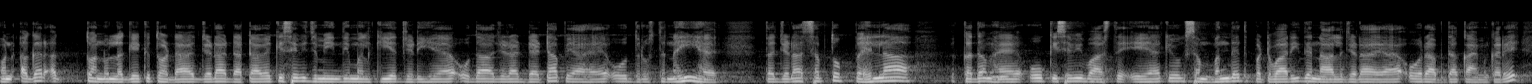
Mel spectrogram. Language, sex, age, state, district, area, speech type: Punjabi, male, 30-45, Punjab, Jalandhar, urban, spontaneous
